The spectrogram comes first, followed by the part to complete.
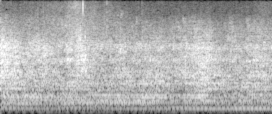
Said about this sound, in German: Jetzt kommt gerade der Hubschrauber vorbei.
